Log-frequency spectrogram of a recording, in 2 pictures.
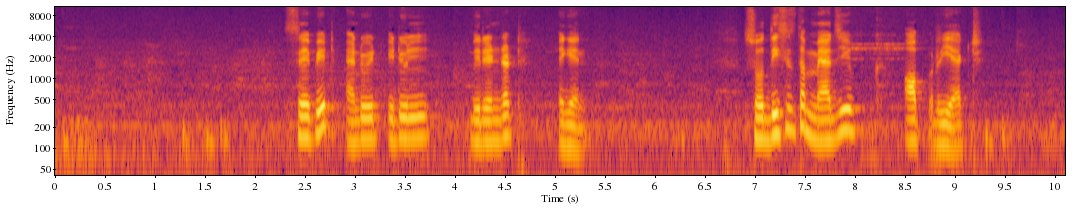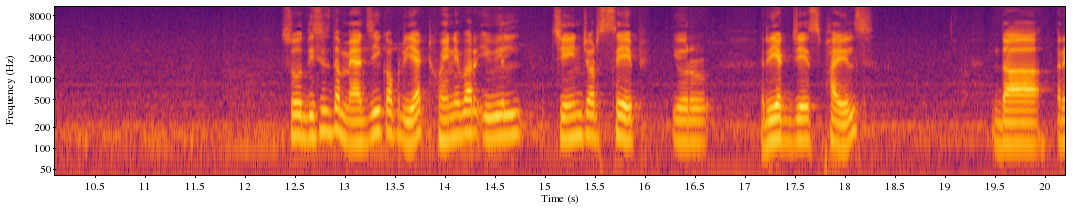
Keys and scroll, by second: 0.8 ctrl+s.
